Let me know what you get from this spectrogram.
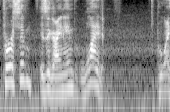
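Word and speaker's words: Wyden: is a guy named weiden who I say it's funny his name rhymes with Biden his name rhymes with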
